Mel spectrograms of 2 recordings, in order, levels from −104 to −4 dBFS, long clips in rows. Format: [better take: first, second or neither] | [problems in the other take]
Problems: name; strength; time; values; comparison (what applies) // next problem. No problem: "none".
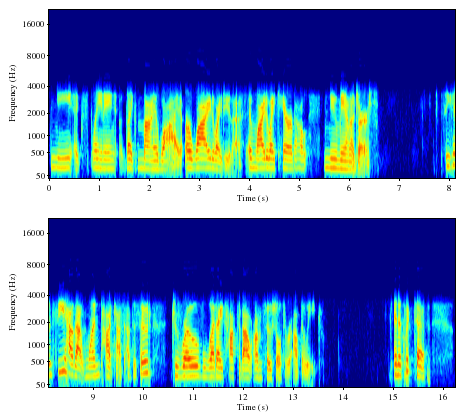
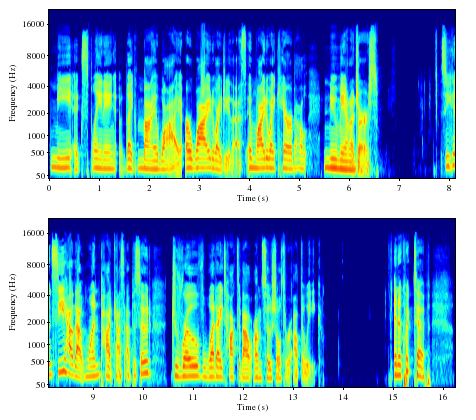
second | phone-call audio; poor line; nothing above 3.5 kHz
